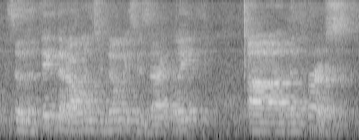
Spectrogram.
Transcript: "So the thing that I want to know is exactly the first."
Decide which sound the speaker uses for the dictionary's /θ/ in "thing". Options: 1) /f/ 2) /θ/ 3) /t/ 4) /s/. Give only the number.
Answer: 2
